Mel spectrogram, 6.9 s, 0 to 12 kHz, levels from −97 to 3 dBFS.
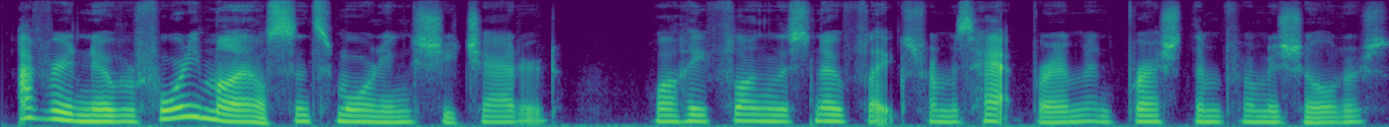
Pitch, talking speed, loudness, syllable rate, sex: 165 Hz, 215 wpm, -22 LUFS, 6.1 syllables/s, female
